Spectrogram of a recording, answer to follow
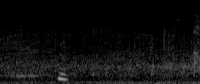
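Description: Quiet outdoor background with a faint steady hiss, broken by one brief voice-like sound just over half a second in.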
